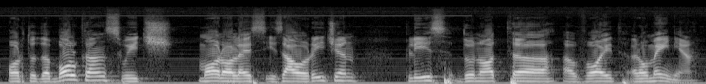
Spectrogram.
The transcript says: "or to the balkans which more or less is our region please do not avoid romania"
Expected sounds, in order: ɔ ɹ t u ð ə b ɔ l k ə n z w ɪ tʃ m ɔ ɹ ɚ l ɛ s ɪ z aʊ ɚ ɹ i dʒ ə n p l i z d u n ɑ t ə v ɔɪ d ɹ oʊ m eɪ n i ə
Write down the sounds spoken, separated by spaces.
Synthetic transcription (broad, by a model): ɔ ɹ t u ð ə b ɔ l k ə n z w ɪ tʃ m ɔ ɹ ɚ l ɛ s ɪ z aʊ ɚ ɹ i dʒ ə n p l i z d u n ɑ t ə v ɔɪ d ɹ oʊ m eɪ n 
